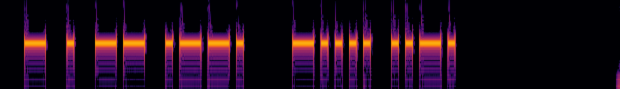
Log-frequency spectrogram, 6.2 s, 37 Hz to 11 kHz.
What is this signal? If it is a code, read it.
Morse code, heard as a keyed tone, about 17 wpm, 700 Hz. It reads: TEMP 6F
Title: Practice QSO - Exchange 2 - Info - 17wpm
